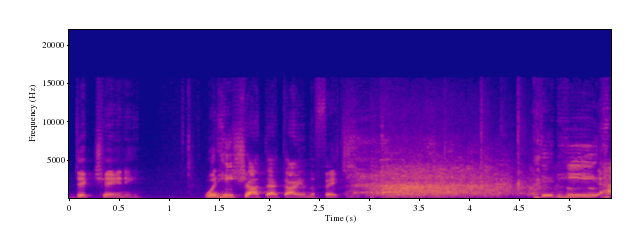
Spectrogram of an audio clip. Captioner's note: laughter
